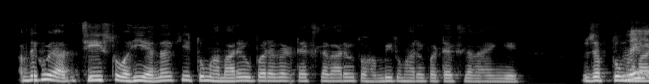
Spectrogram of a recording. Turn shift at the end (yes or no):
no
